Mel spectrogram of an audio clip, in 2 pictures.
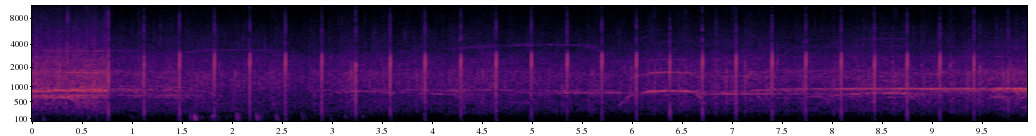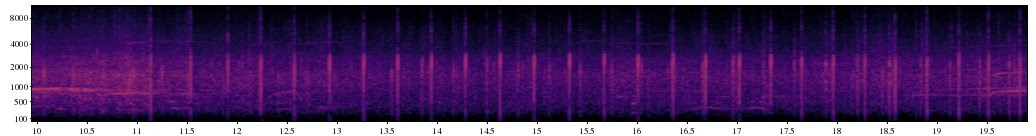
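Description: A crowd applauds a man after a blessing, steadily for about twenty seconds, dense overlapping claps forming a continuous rush with sharp individual claps cutting through, and faint voices and cheers mixed in beneath.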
